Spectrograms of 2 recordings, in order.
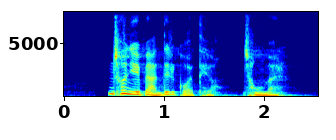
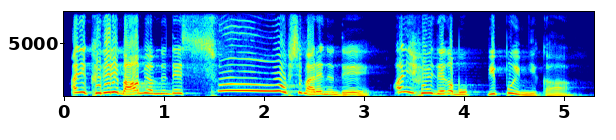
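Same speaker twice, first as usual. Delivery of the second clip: higher and louder, words pushed out; exasperated, repeating what was said so many times; frustrated raised preaching voice; exasperated outburst; 5 semitones higher, 4 dB louder than usual. Real, not acted.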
